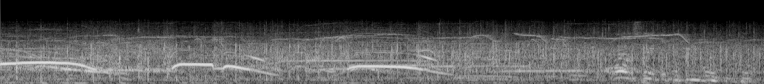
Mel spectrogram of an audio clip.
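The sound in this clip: Audience applause welcoming banjo player Earl Scruggs on stage at a bluegrass show, a steady wash of clapping with voices and calls rising over it.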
